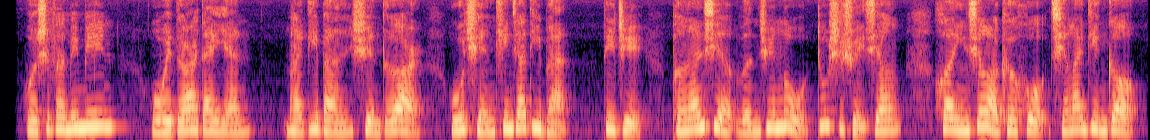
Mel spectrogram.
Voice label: 女 模仿, 国语女声配音; 我是范冰冰 我为德尔代言

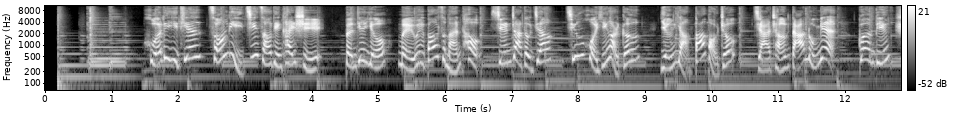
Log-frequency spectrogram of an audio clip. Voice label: 美食广告

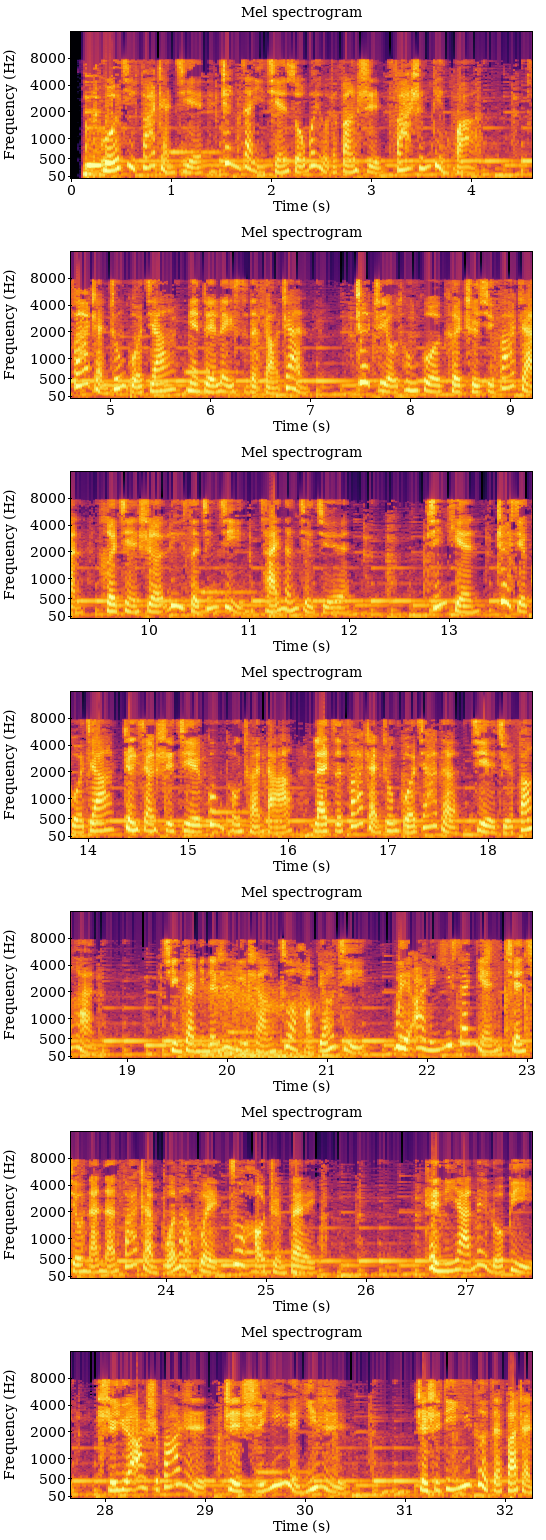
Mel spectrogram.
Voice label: 女 专题 时尚 宣传片, 国语女声配音; 2013年全球南南发展博览会宣传片

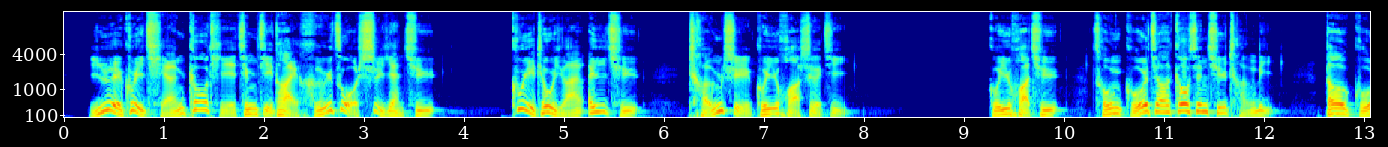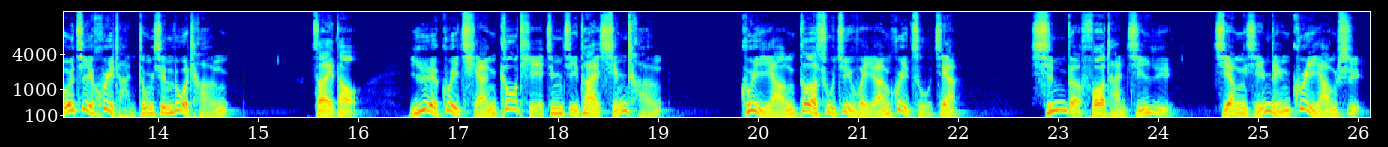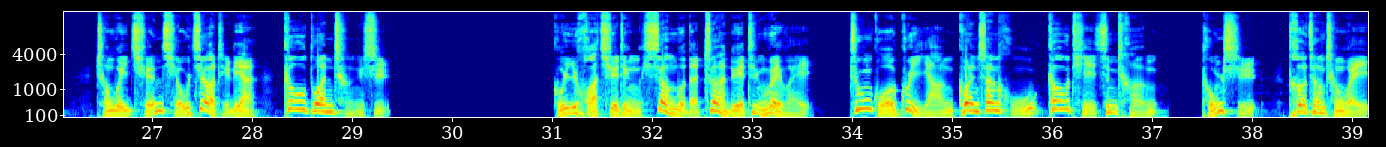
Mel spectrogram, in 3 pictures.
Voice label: 男 项目规划 高铁经济带

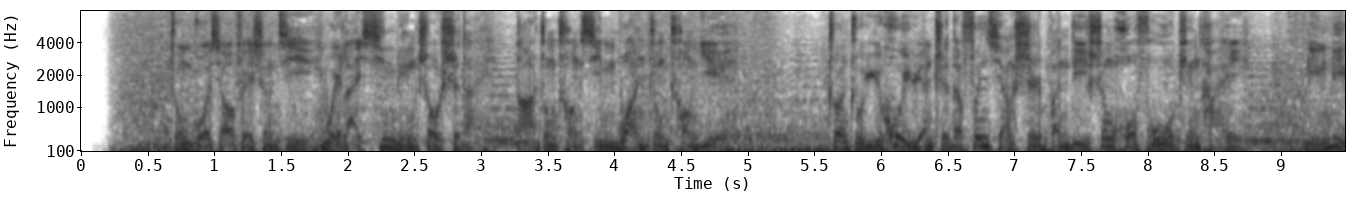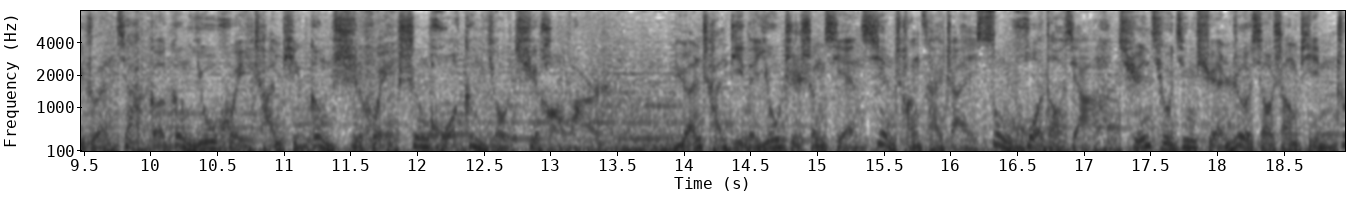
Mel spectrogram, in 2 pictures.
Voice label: 广告; 惠玩

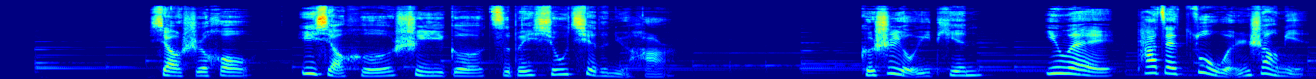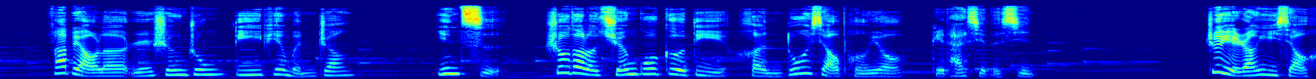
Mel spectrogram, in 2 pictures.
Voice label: 女 人物讲述 知性成熟音

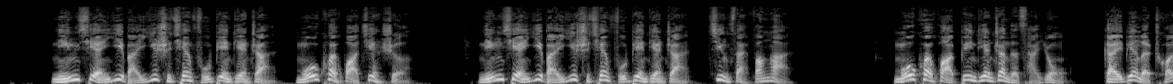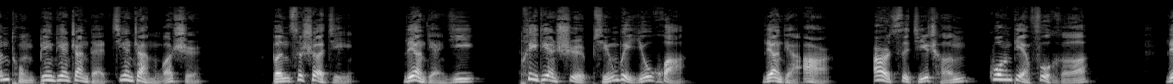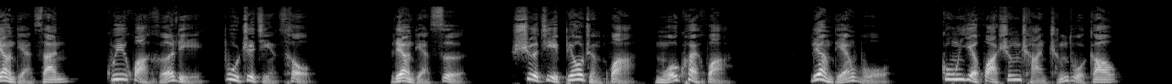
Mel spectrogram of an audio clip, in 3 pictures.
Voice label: 男 项目解说 输变电设计竞赛设计方案; 甘肃省电力公司2016年

